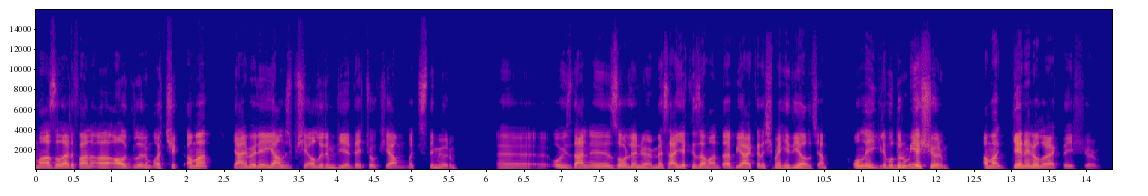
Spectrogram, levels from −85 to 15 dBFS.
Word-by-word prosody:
mağazalarda 150 +2 +3
falan 155 -1 +2
a 140 - -4
algılarım 135 +1 +1
açık 145 +1 -4
ama, 190 +3 +3 0.3
yani, 145 +1 +3
böyle 155 0 +1
yanlış 155 +1 +1
bir - - -11
şey - - -5
alırım 140 -3 -2
diye 110 -2 -2
de 155 0 -4
çok 135 - -9
şey - - -6
yapmak 120 -2 -4
istemiyorum. 120 -2 -8 0.5
Eee, 100 -2 -9 0.3
o 150 - -4
yüzden, 140 +3 +1
eee, 130 -1 -3
zorlanıyorum. 135 -4 -1
Mesela 130 +1 +2
yakın 145 +3 -1
zamanda 130 +3 0
bir 140 - -2
arkadaşıma 125 +1 -1
hediye 130 +1 +1
alacağım. 85 0 -2 0.3
Onunla 185 +3 +2
ilgili 165 +8 -3
bu 205 -4 -2
durumu 160 +7 +1
yaşıyorum 230 - +3 0.4
ama 230 -1 +3 0.2
genel 165 +1 +7
olarak 120 -9 +1
da - - -10
yaşıyorum. 85 -3 -13
140 Hz, 165 wpm, -25 LUFS, 125-155 Hz, 0.5 s, genel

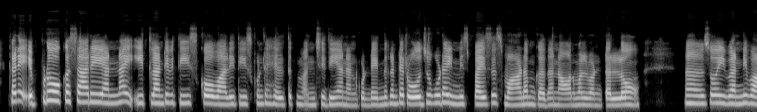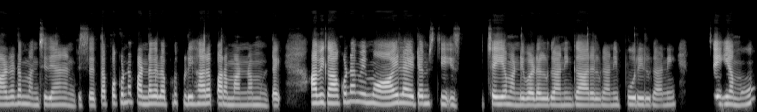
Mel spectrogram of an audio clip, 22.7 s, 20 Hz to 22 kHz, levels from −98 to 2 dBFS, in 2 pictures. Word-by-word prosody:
కానీ 310 +1 +4 0.2
ఎప్పుడో 315 +10 0
ఒకసారి 295 -2 +2 0.2
అన్నా 260 +3 -1 0.3
ఇట్లాంటివి 260 +1 -1
తీసుకోవాలి. 240 -3 +1
తీసుకుంటే 235 +2 -7
హెల్త్‌కి 225 +1 -4
మంచిది 215 +1 -5
అని 215 - -7
అనుకుంటే, 195 +1 -8
ఎందుకంటే 240 +4 -2
రోజు 230 +3 +4
కూడా 275 +1 +1
ఇన్ని 235 0 -3
స్పైసెస్ 230 +3 -1
వాడం 210 +3 -2
కదా! 205 0 -2
నార్మల్ 200 +2 -4
వంటల్లో. 200 +2 0 0.9
ఆ - - +2 0.3
సో, 270 - -1 0.2
ఇవన్నీ 240 +1 0
వాడడం 230 +2 0
మంచిది 215 +1 -2
అని 215 0 -5
అనిపిస్తది. 195 +2 -7
తప్పకుండా 255 +5 -3
పండగలప్పుడు 240 +2 +1
పులిహార, 235 0 +2 0.2
పరమాన్నం 210 -1 -2
ఉంటాయి. 190 +1 -4 0.5
అవి 270 +1 +4
కాకుండా 295 +5 +4
మేము 265 -2 -1 0.2
ఆయిల్ 265 +3 +4
ఐటెమ్‌స్ 240 0 -1
తిస్ 215 -4 -4 0.5
చెయ్యమండి 225 -3 +4
వడలు 200 0 +1
గానీ, 200 0 -4
గారెలు 200 -1 -1
గానీ, 200 +1 -8
పూరీలు 210 -2 0
గానీ 200 +3 -9 0.6
చెయ్యము. 225 -2 +2
225 Hz, 120 wpm, -24 LUFS, 205-250 Hz, 0.9 s, కానీ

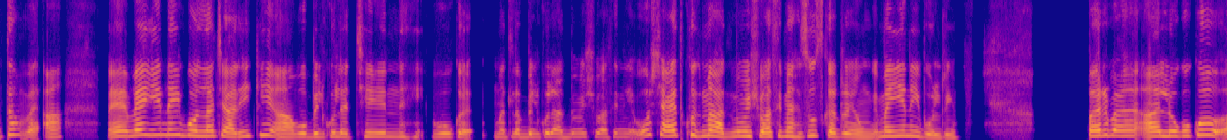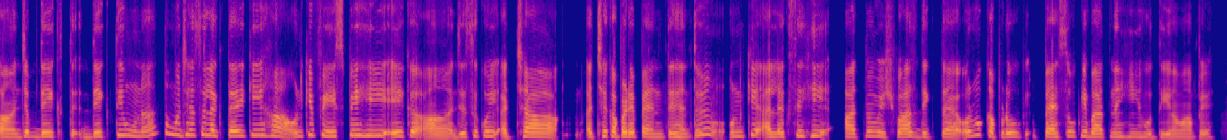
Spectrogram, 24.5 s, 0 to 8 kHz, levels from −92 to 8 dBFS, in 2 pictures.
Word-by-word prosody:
तो 330 - +2
मैं - - -3
अ, - - +2 0.5
मैं 270 +2 +4
मैं 305 +3 +6
ये 325 0 +1
नहीं 330 0 0
बोलना 280 -2 +3
चाह 265 -4 +2
रही 245 +5 -2
कि 315 -2 0
अ, 205 -8 +2
वो 210 +2 0
बिल्कुल 220 +2 -1
अच्छे 230 +3 -3
नहीं 220 -2 -11
वो 210 +1 -1
क - - 0 0.3
मतलब 200 0 -6
बिल्कुल 205 +2 -1
आत्मविश्वासी 215 +2 -7
नहीं 215 - -14
है, - - -10
वो 295 - -2
शायद 295 -1 +4
खुद 285 - +1
में 295 - +4
आत्मविश्वासी 250 +1 +3
महसूस 255 +3 -1
कर 235 - +5
रहे 210 -1 +1
होंगे, 175 +4 -4
मैं 265 +1 +2
ये 285 +2 +1
नहीं 275 -3 -2
बोल 175 -5 -2
रही 170 - -5
हूँ। 170 - -11 1.3
पर 290 +2 +6
मैं 300 -2 +2
अ, 255 - +4
लोगों 270 +1 +2
को 320 - +8
अ, - - +3
जब 225 +3 0
देखत 240 0 -1
देखती 240 +10 -2
हूँ 295 -4 -3
ना 265 +7 -3
तो 440 - -3
मुझे 335 -2 -1
ऐसा 325 +2 -4
लगता 290 -3 +2
है 275 +1 +3
कि 310 +3 -4
हाँ, 275 -4 0
उनके 260 +6 -1
फेस 255 -3 +1
पे 310 - +2
ही 295 0 0 0.2
एक - - 0
अ, 175 - +2
जैसे 215 +7 -2
कोई 265 +1 -1
अच्छा 240 +7 +2 0.5
अच्छे 270 - 0
कपड़े 245 -1 +6
पहनते 215 -3 -1
हैं 205 -2 -3
तो 150 - -3 0.3
उनके 250 +6 -3 0.2
अलग 230 0 -1
से 285 - -1
ही 290 - +1 0.2
आत्मविश्वास 235 0 0
दिखता 205 0 -4
है 195 - 0
और 255 - +1
वो 325 - -1
कपड़ों 235 0 +1
के - - -14 0.2
पैसों 230 +3 +2
की 265 - -2
बात 215 +1 -1
नहीं 220 -1 -7
होती 195 - -7
है 95 - -2
वहाँ 95 +1 -3
पे। - - -7
245 Hz, 220 wpm, -23 LUFS, 215-280 Hz, 1.3 s, को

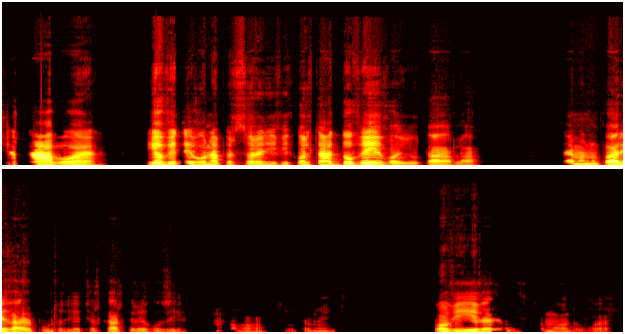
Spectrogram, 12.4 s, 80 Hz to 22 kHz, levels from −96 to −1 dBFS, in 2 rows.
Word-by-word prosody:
cercavo 165 -4 +4
eh. 140 +4 -2 0.4
Io 230 -2 +7
vedevo 175 -3 -2
una 170 0 0
persona 185 +3 -5
in 195 - -7
difficoltà, 205 +2 -2
dovevo 195 0 +3
aiutarla. 130 -3 -8 0.8
Eh, 160 - -6
ma 150 0 -6
non 145 -2 -7
può 165 +5 -2
arrivare 165 -5 +2
al 135 -2 -11
punto 125 -1 -26
di, 130 - -28
eh, 130 - -23
cercartele 130 0 -17
così. 120 0 -27 0.6
No, 110 -1 -29 0.2
assolutamen 115 0 -31 1.0
O 135 - -1
vivere 130 0 -3 0.2
in - - -30
questo 105 - -43
modo, 120 0 -26
guar - - -29
145 Hz, 140 wpm, -21 LUFS, 130-185 Hz, 1.0 s, Io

